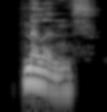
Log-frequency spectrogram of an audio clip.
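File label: "melons", Australian English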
